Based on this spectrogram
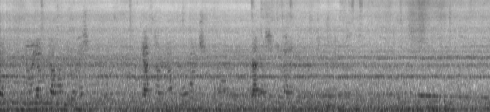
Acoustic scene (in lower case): subway train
